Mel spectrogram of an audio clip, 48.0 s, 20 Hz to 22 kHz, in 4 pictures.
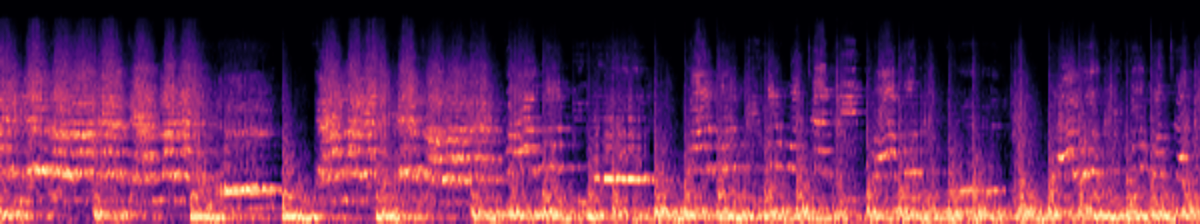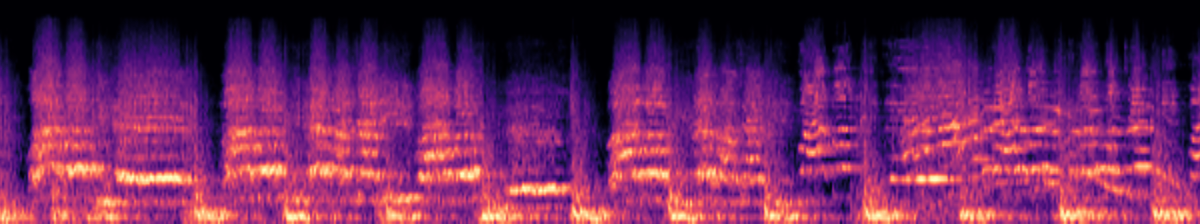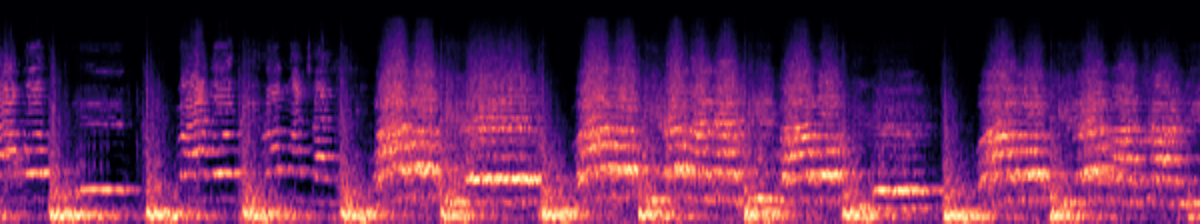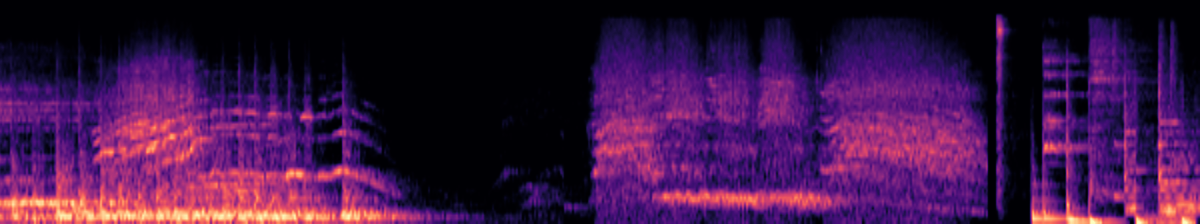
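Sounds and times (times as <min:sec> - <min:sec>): children's choir singing: 0:00.0 - 0:38.5, 0:41.2 - 0:45.9
dancing thuds: 0:00.0 - 0:39.6
low regular beat: 0:46.0 - 0:48.0.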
